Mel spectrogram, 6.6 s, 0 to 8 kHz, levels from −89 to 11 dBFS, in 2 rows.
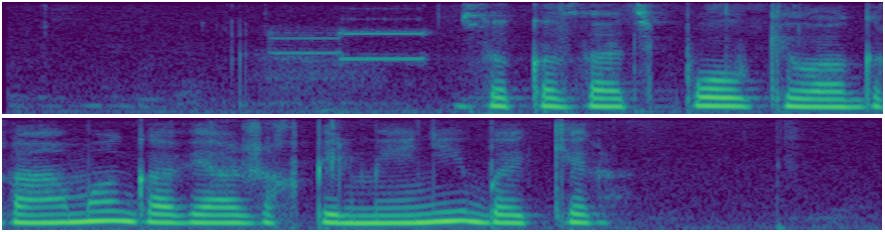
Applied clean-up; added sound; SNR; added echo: none; Alarm; 19 dB; none.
